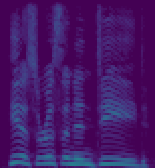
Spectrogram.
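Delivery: earnest pastoral prayer voice. Acted. Pastor leading the congregation in closing prayer, earnest.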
